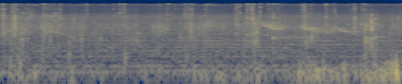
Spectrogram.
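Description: Footsteps on a dirt path, a run of small crunching steps, with a low rumble that grows louder near the end.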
